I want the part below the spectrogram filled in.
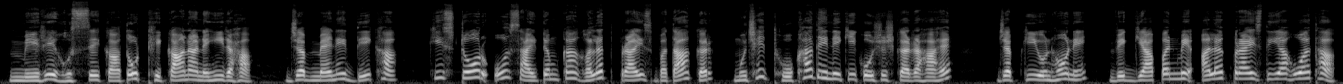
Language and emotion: Hindi, angry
